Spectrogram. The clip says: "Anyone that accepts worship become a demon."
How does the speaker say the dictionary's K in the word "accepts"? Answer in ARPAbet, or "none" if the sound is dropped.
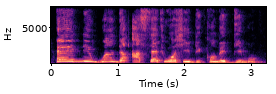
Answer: none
